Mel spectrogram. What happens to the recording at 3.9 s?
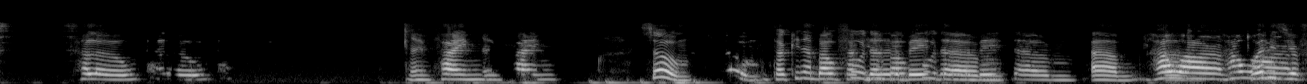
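Nothing goes wrong at 3.9 s: the speech passes through intact, with no dropout, glitch or distortion at that point.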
